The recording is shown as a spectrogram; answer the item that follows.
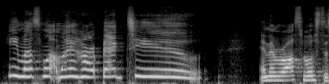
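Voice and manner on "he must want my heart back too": much higher, slow, dreamy mock swoon; high drawn-out mock swoon; swooning mock girl. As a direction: gush it like a lovestruck girl, drawn out. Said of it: "then she's like".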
